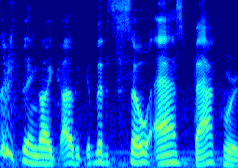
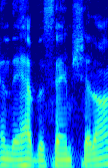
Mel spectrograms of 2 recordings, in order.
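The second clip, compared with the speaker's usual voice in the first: plain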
